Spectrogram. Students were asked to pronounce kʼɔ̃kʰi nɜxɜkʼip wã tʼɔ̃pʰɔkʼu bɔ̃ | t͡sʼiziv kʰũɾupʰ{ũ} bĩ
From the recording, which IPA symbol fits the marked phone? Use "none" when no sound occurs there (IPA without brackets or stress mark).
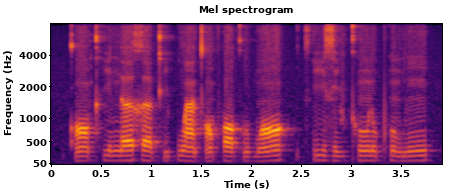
ũ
